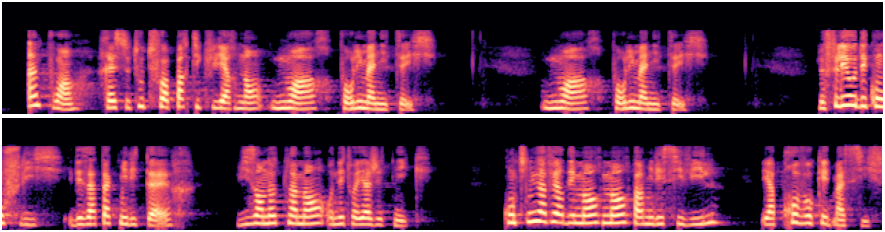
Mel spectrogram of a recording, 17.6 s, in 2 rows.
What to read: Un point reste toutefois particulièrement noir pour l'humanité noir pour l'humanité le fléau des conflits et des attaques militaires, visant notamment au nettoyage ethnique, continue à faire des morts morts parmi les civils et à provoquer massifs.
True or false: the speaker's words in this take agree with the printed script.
true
